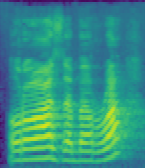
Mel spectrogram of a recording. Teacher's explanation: را کو پر کریں گے کیونکہ را کے اوپر کیا ہے؟ زبر ہے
